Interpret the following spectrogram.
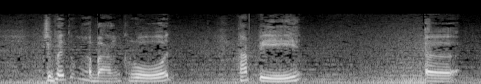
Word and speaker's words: Jupe: banget dengarnya yang aduh ngomong Jupe bangkrut ini bacanya Jupe itu enggak bangkrut tapi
